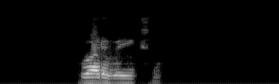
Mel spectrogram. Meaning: rainbow (multicolored arch in the sky)
- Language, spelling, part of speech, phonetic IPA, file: Latvian, varavīksne, noun, [vaɾavîːksnɛ], Lv-varavīksne.ogg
